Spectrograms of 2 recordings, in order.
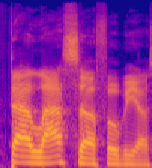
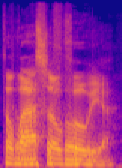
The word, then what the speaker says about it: thalassophobia: No, it's thalassophobia. So it's not even. There's not a Okay. THL there either. It's THA. THALASSO phobia. Thalassophobia. That is a hard Thalassophobia.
